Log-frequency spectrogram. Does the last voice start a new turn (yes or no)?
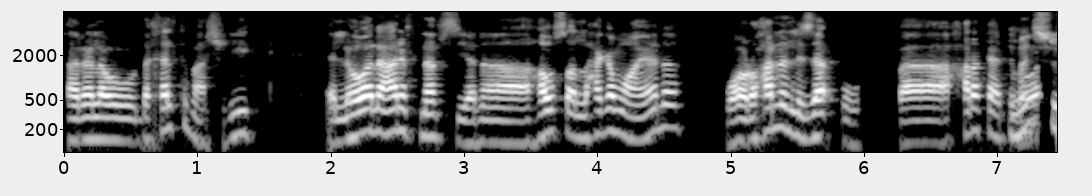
yes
